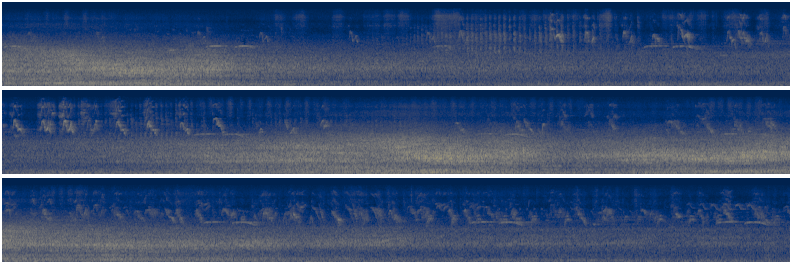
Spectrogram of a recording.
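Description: Outdoor birds chirping and calling in quick, repeated short notes, over a rushing noise that swells and fades three times, loudest near the start and twice around the middle.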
